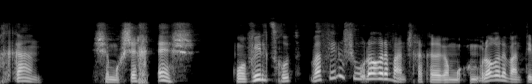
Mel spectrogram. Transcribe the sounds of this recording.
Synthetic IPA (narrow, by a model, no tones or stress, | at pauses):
ḁχkan | ʃemoʃe̞χe̞ʃ | kmo̞vilt͡sχut̪veafiluʃeulo̞ʁele̞va̰nt̪ʃe̥lχakaeɡalo̞ʁelevant̪i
